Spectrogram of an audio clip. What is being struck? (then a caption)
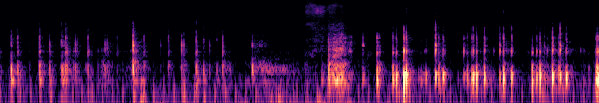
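Corrugated cardboard box. Long manicured fingernails tap and scratch a medium, empty-looking, hollow corrugated cardboard box with a cut-out handle slot. A quick, uneven run of short, dull, hollow taps dies away almost instantly. Around the middle, a brief, brighter scratching passage interrupts the tapping before it resumes.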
